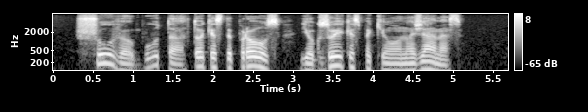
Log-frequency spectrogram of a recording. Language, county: Lithuanian, Vilnius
